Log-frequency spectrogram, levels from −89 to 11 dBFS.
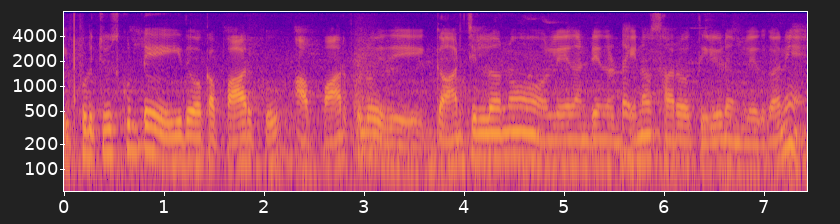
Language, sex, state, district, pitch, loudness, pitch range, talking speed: Telugu, male, Andhra Pradesh, Krishna, 120 Hz, -18 LUFS, 110-135 Hz, 120 wpm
